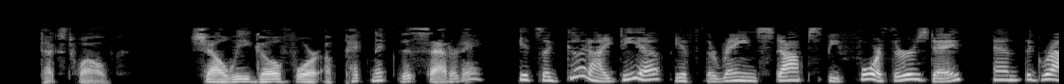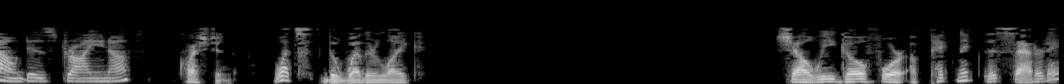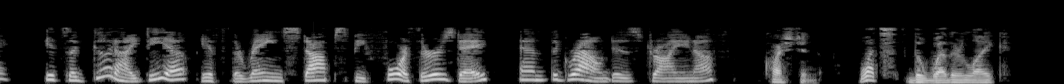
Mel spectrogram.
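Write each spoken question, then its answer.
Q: What's the weather like?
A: It's rainy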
